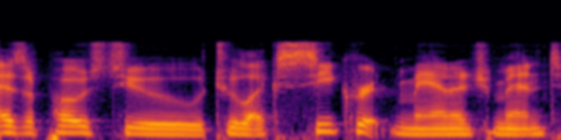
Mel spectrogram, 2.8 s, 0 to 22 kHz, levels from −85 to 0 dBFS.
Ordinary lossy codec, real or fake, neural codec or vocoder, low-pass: MP3, 48 kbps; real; none; 7.2 kHz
